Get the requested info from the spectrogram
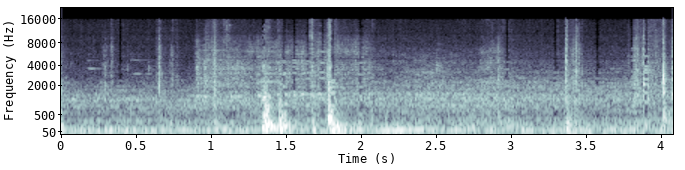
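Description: Two sharp knocks about a second and a half in, a few tenths of a second apart, then a weaker one near the end, as a hand pushes and bangs on a house window's glass and frame, trying to force it open. A low rumble runs underneath.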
